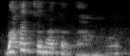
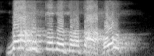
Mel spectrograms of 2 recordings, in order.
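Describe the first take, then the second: First: It is said as a sincere, plain question. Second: It is said as an angry rebuke.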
